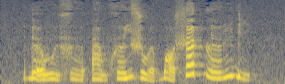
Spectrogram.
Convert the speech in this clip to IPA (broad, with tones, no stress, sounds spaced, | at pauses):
ɗ ə̰ː˧˨ v ɨ˧˩ x ə̤ː˨˩ ʔ a̤˨˩ w x əː˨˦ j z u˧˩ ə̯ ɓ ɔ˧˩ s a˦˥ t̚ l əː˨˦ ŋ ɗ i˨˩ t̚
